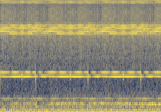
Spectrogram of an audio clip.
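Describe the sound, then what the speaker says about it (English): A portal in Spyro: A Hero's Tail gives off a steady, humming sci-fi drone with sustained tones and faint pulsing pings, continuous and unchanging throughout. "this is the portal sound from Spyro into the Dragonfly"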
